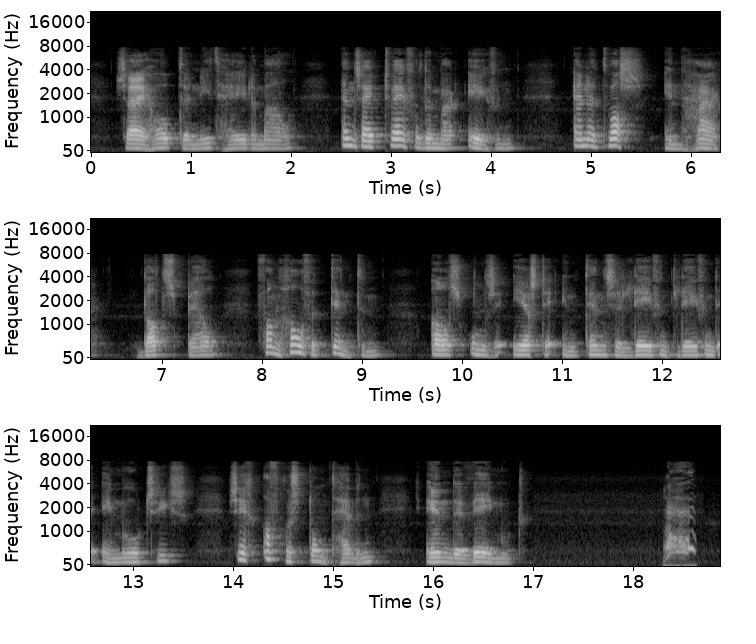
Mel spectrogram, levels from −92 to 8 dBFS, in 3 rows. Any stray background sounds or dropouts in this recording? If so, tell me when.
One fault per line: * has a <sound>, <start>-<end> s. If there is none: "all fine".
* has a bark, 18.3-18.7 s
